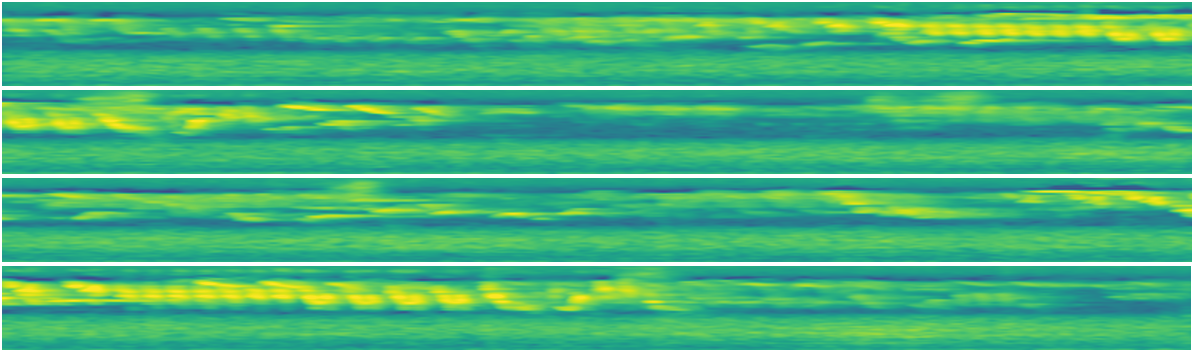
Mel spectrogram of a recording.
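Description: Songbirds chirping and trilling in clusters of rapid high notes, over a steady faint background hiss.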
